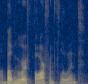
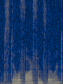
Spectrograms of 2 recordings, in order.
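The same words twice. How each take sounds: First: Said in the usual way. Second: Softer, slower afterthought; quiet aside. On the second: Real, not acted. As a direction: drop it as a rueful aside.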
